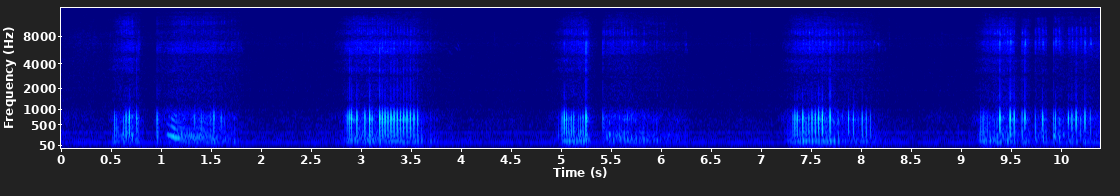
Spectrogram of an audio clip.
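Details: Five rattling, fluttering breath sounds about two seconds apart, near 27 a minute; snoring.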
